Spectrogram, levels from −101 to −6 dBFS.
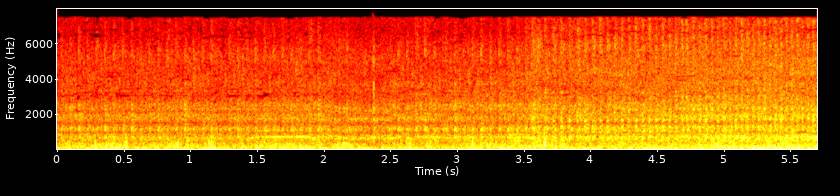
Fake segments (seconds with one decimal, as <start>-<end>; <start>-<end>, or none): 2.0-2.5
